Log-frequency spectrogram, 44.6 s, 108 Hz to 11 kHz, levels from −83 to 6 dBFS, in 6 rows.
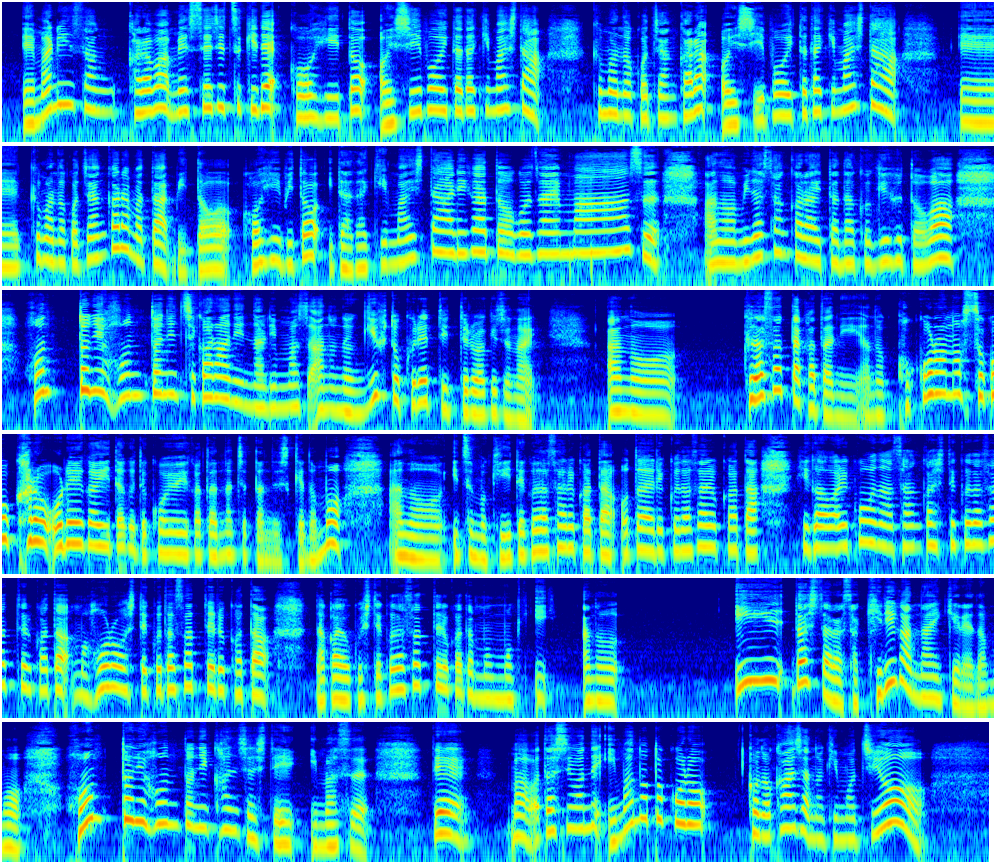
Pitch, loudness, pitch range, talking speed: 265 Hz, -24 LUFS, 215-315 Hz, 410 characters per minute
